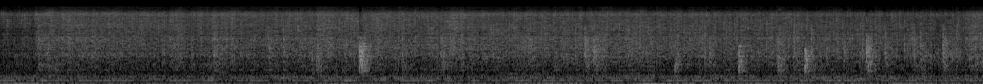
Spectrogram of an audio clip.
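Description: Hot ghee sizzling steadily in a nonstick kadai as cooked rice is pushed in with a wooden spatula over fried mustard seeds, dal and curry leaves, with a few light ticks from about halfway.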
